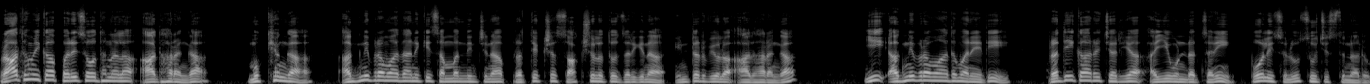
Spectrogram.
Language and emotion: Telugu, neutral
